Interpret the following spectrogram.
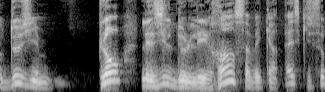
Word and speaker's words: Lérins: au premier au deuxième plan les îles de lérins avec un test qui se prononce exactement l on voit la photo donc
